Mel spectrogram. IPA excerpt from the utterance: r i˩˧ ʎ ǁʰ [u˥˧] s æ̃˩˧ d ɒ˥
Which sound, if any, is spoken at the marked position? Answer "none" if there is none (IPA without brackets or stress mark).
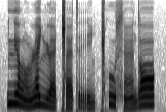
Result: u˥˧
